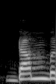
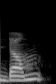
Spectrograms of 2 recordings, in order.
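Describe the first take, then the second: First: डम्ब with b sounded; higher pitch, audible b in डम्ब; wrong pronunciation. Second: डम ending on m; silent b. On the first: Teacher showing the mistake, b voiced in डम्ब. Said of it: "डम्ब नहीं". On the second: Teacher correcting students, डम with silent b. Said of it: "बी silent रहता है". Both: Shown as a demonstration.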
